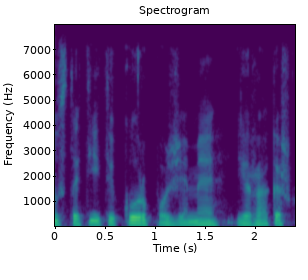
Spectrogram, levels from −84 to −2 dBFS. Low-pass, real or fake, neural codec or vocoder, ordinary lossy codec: 7.2 kHz; real; none; Opus, 32 kbps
